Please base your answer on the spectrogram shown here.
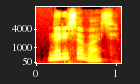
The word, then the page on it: paint: /peɪnt/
